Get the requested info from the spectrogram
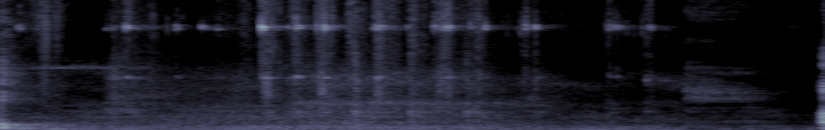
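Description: Faint rubbing and soft pressing of a wooden rolling pin rolled back and forth over boiled potato on a round board, mashing it smooth, with a few light clicks. It dies away near the end.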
